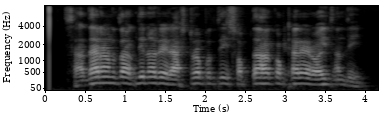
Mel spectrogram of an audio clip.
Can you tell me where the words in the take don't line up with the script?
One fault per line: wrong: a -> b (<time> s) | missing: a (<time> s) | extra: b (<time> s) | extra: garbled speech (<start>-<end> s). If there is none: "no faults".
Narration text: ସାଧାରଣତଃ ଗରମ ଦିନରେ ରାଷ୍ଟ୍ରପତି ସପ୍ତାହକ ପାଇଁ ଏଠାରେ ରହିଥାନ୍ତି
missing: ଗରମ (1.1 s)
missing: ପାଇଁ (3.0 s)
